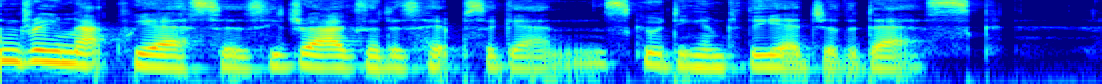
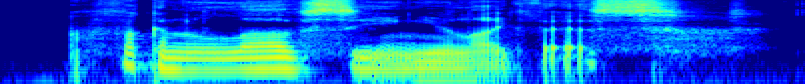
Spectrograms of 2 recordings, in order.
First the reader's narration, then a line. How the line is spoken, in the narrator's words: Hob murmurs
